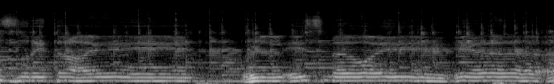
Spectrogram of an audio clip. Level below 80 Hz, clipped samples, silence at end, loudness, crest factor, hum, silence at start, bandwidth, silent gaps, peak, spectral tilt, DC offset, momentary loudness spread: -48 dBFS; under 0.1%; 0 s; -27 LUFS; 18 dB; none; 0 s; 12.5 kHz; none; -8 dBFS; -7 dB/octave; under 0.1%; 6 LU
